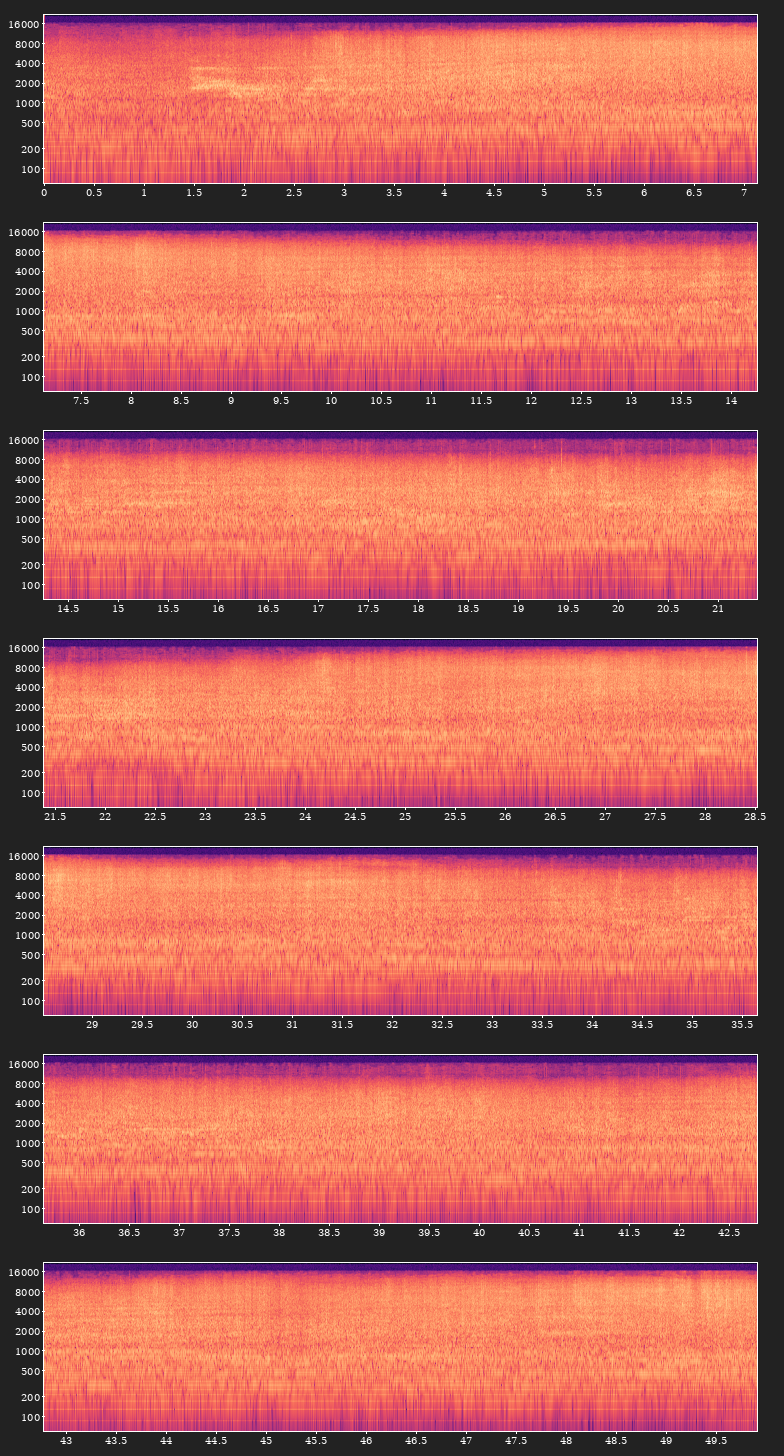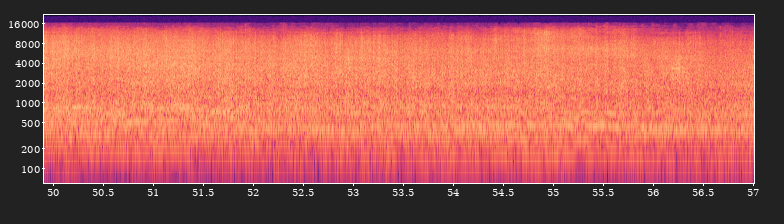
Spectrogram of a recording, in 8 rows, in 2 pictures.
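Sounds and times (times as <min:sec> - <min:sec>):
racing car engines: 0:00.0 - 0:57.0.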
